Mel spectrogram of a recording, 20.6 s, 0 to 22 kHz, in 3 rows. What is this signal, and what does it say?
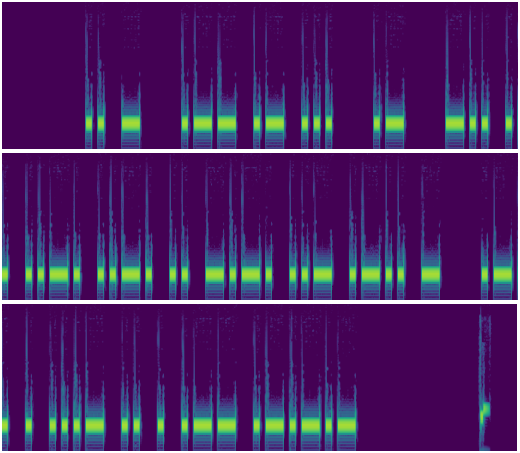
Morse code, heard as a keyed tone, about 15 wpm, 700 Hz. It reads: IT WAS A DIFFICULT REVIEW.
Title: Sentences from Top 1000 Words - Review Part 6 - 15wpm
